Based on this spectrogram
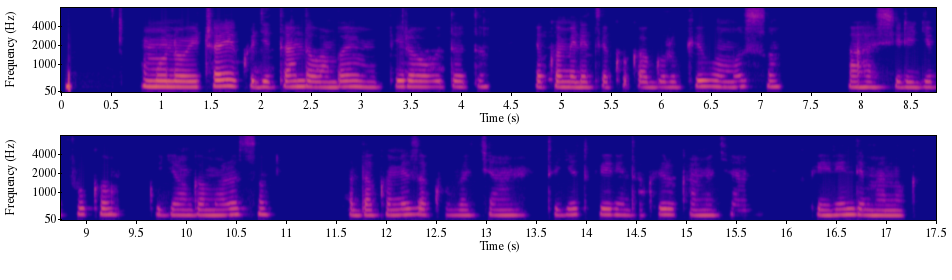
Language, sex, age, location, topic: Kinyarwanda, female, 25-35, Kigali, health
